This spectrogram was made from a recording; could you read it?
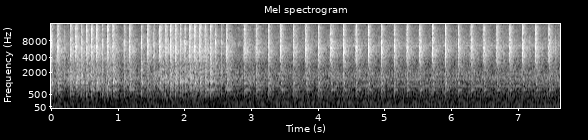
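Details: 1997 Toyota Camry, engine knocking: loud hard knock five or six times a second over a rough idle; the knock developed while driving, with repeated stalling and white exhaust smoke; head gasket failure suspected, not confirmed.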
